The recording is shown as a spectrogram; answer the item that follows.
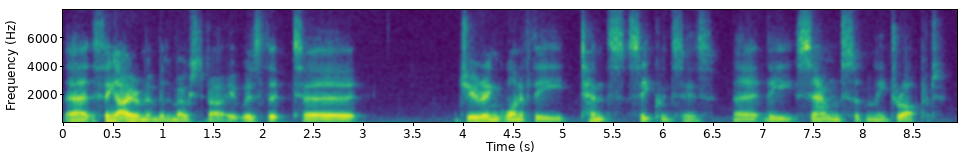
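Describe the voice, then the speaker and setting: A man in his late 30s co-hosts a film review podcast, chatting casually in a lowish, unhurried voice. He thinks aloud, rambling and hesitant.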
